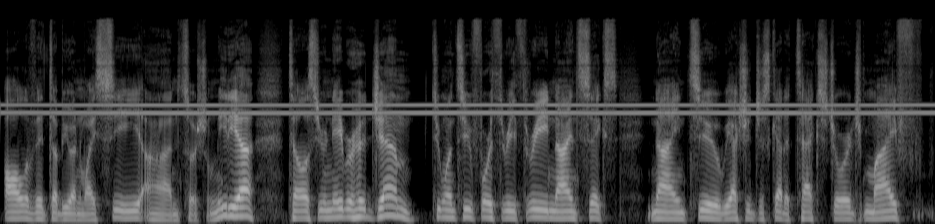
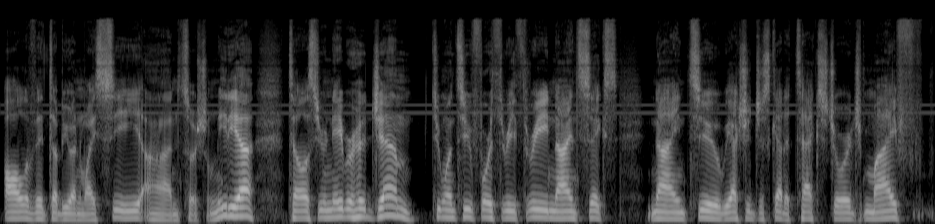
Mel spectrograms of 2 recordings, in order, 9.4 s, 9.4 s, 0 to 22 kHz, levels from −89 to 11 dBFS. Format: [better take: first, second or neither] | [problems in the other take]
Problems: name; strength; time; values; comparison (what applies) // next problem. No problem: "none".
second | high-pitched whine; loud; throughout; 3 kHz, 6 dB below the speech; faint in the second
